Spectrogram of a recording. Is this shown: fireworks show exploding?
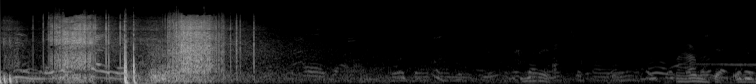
yes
